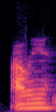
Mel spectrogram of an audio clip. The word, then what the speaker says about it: Aliyah: Tiffany Stratton Champa and Elia is that how you say her name Alia yeah Aaliyah well Bob road is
